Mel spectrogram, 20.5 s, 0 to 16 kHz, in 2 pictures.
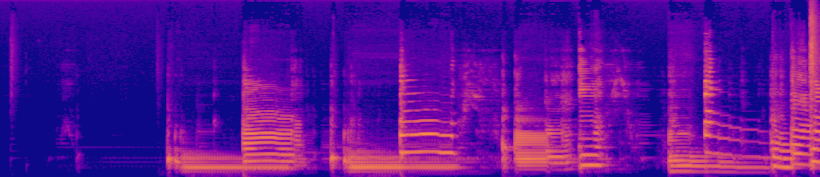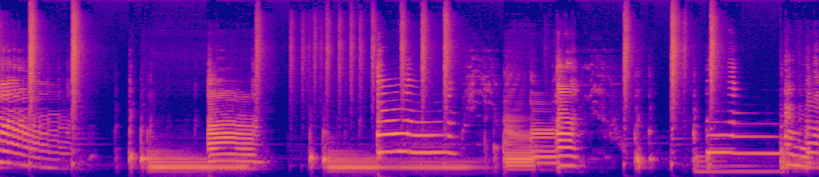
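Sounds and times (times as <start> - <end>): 
bass guitar solo: 2.1 - 7.8, 8.4 - 11.2, 11.8 - 13.6, 14.4 - 20.4.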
